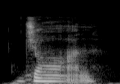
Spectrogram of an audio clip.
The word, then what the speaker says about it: John: So John John, you'll want to make sure that your A is the same as the A as in father.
